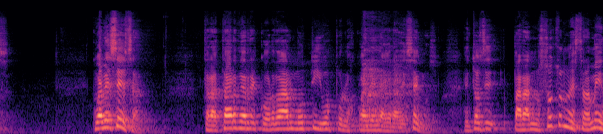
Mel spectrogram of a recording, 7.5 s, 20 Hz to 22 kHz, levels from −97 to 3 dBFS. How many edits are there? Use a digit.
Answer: 1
